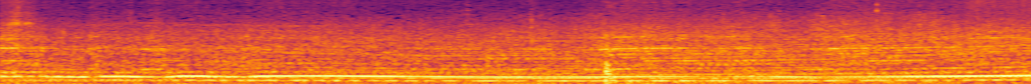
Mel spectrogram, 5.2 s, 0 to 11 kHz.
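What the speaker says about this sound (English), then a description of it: "The Porsche is catching up to the Merc." Porsche and Mercedes GT3 race cars circle the Algarve circuit with a loud, continuous engine drone that stays nearly constant in pitch. The strong steady tone carries no talk over it.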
